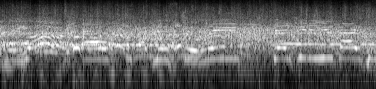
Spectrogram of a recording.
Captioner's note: audience applauding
